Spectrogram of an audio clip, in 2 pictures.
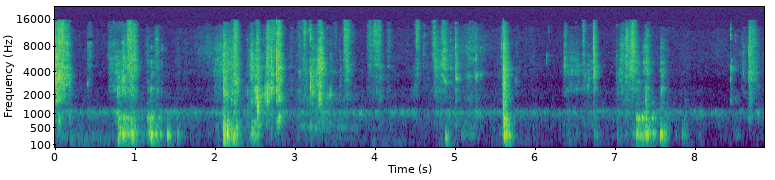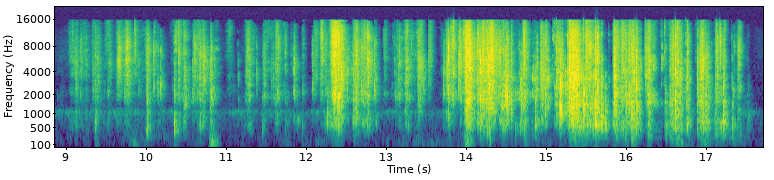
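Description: Trading cards being handled and set down on a wooden table in scattered soft clicks and slides, then from about nine seconds in a foil Topps trading-card pack wrapper crinkling and tearing open, loudest near the end.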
